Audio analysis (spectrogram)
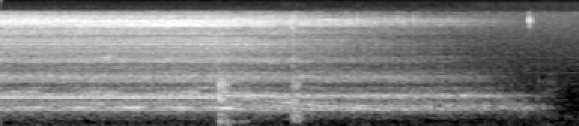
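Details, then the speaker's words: Water pump motor hums (dengung) but won't start by itself; it runs only when spun by hand, and the fault is concluded to lie between the capacitor and the winding. "Jadi permasalahan pompa air ini adalah dengung. Apabila dibantu dengan tangan itu dia bisa berputar."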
